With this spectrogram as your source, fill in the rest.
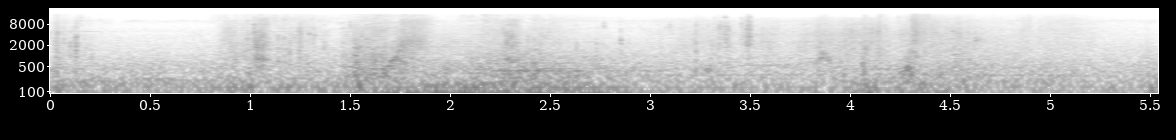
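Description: Dry leaves rustle and crunch loudly.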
